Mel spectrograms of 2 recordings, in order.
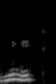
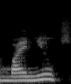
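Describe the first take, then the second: First: The first syllable has a short 'i' vowel. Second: The first syllable has an 'eye' vowel. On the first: It means a unit of time. "ঘড়িতে ব্যবহার করা হয়" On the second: It means a written record of a meeting. "সেই ক্ষেত্রে উচ্চারণটা মাইনিউটস হয়"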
